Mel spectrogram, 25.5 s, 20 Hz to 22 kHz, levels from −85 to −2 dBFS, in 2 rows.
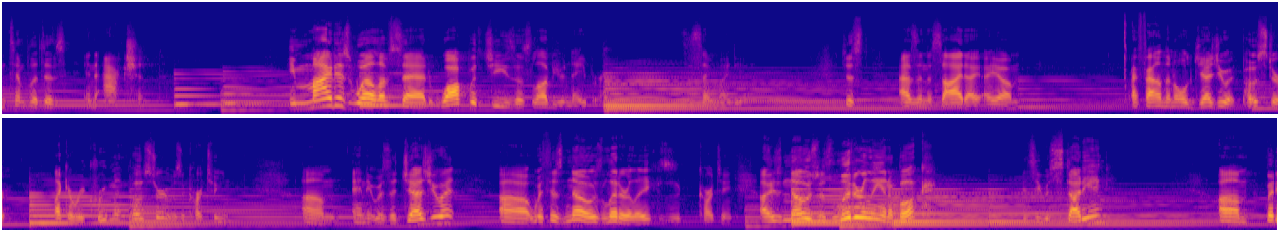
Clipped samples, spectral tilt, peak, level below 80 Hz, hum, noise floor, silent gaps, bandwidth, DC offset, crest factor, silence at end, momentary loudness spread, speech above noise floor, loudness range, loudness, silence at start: under 0.1%; -5 dB/octave; -8 dBFS; under -90 dBFS; none; -55 dBFS; none; 12 kHz; under 0.1%; 22 dB; 0 s; 22 LU; 27 dB; 11 LU; -28 LUFS; 0 s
